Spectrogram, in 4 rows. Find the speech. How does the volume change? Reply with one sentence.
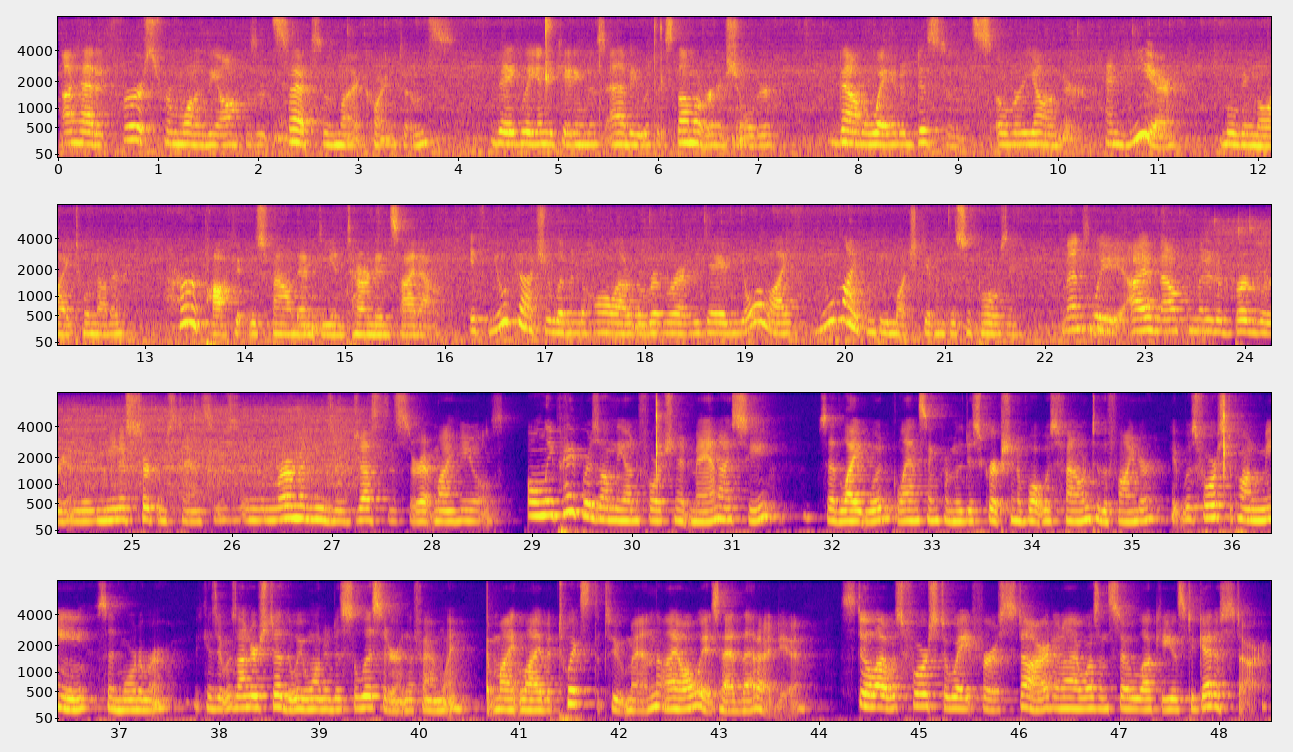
The loudness of the talking stays about the same.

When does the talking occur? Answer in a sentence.
You can hear the talking from 0.0 to 48.4 s.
